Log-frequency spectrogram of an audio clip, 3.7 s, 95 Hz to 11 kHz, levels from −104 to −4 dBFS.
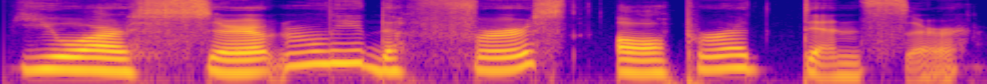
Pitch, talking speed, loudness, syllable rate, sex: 220 Hz, 115 wpm, -18 LUFS, 4.1 syllables/s, female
